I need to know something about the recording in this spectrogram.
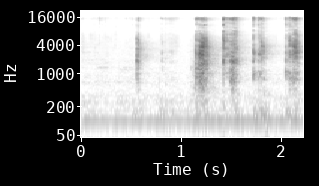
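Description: A metal spoon scraping and stirring wet chili sambal in a stone mortar (cobek). There are a few short scrapes, most of them in the second second.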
